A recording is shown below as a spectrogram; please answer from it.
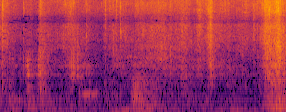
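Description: Faint rustling of plastic cling film as it is pulled from the roll and wrapped by hand around a bell pepper.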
